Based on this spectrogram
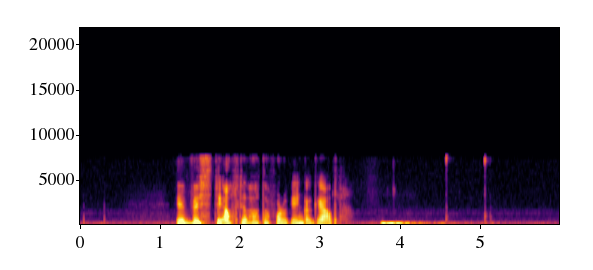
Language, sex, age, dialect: Faroese, female, 15-35, Suðurstreymoy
